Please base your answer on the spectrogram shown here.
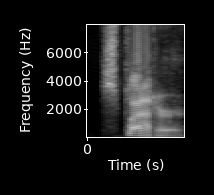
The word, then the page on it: splatter: American English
